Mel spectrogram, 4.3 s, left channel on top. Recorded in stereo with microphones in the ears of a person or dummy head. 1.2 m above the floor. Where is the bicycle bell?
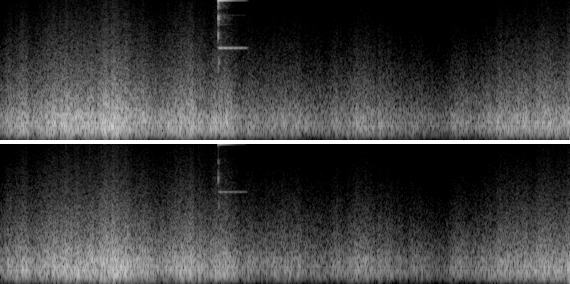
55° left (ahead or behind).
